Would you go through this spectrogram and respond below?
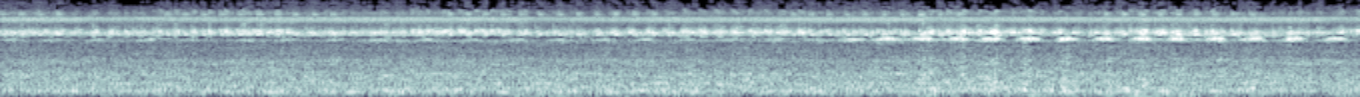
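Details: Summer night chorus of insects in the countryside at a grandmother's home: dense continuous high-pitched ringing trills, some finely pulsed, with no other clear sounds.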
